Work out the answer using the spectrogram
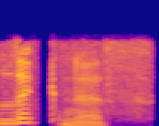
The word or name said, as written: lychnis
